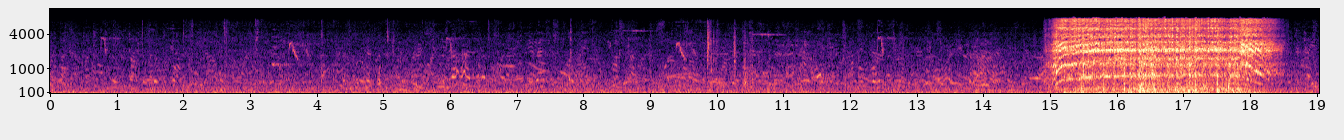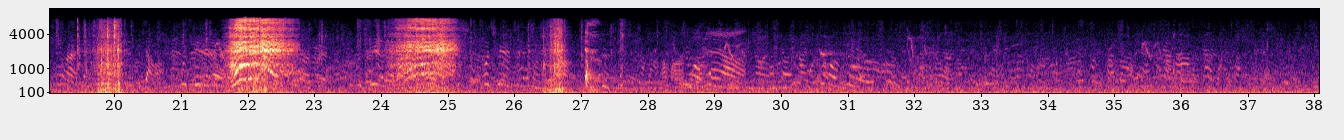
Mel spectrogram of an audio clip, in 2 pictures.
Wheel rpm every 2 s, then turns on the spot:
0, 0, 0, 0, 0, 0, 0, 70, 180, 10, 10, 20, 30, 10, 0, 0, 0, 0, 0.
26-28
